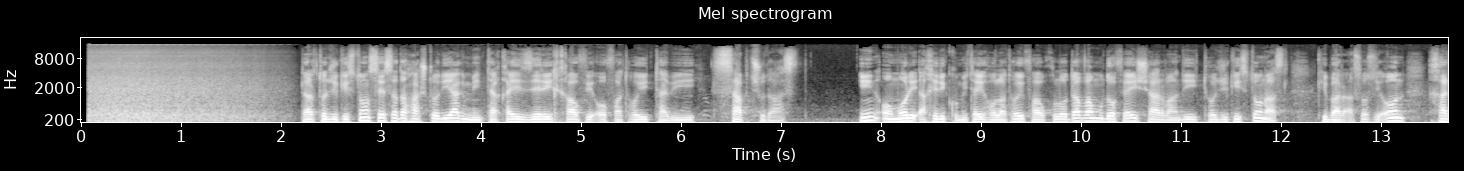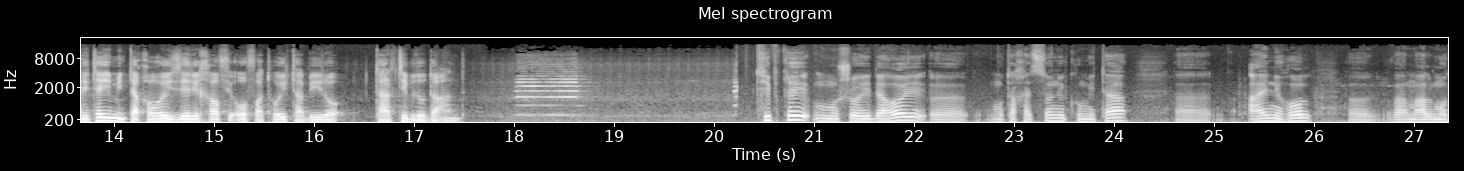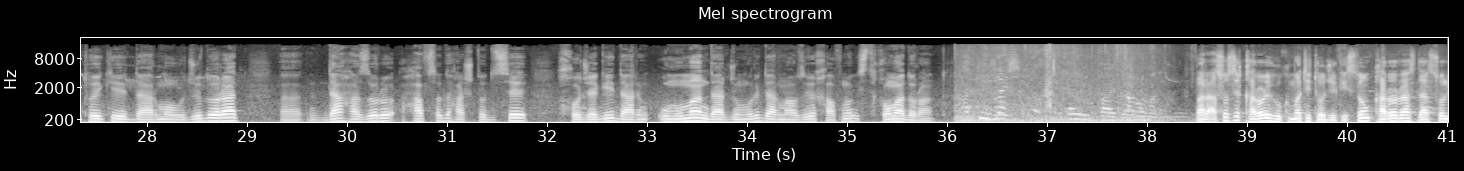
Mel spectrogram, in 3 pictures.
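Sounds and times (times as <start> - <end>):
water rushing over rocks: 0.1 - 2.2
faint street noise: 2.2 - 41.0
vehicle horn toot: 18.0 - 18.9.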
